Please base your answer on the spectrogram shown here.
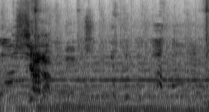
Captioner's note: crying in backseat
